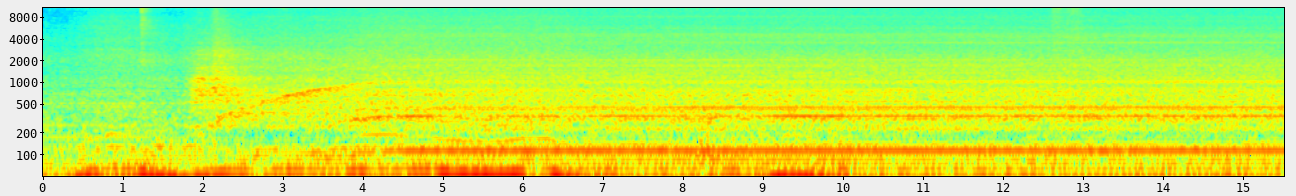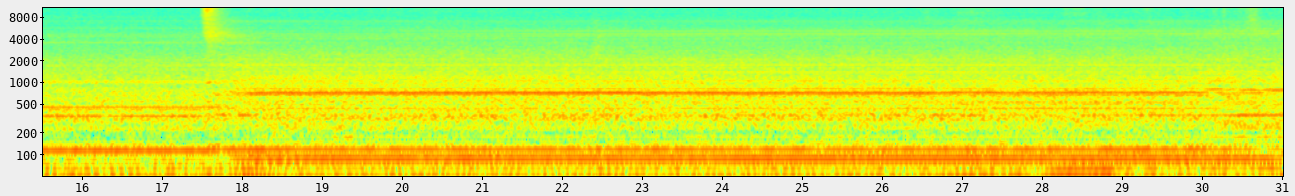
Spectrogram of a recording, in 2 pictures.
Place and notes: España, Moderna, León, Gto., Mexico - Verificación vehicular.
It is a program aimed at controlling polluting emissions by inspecting these emissions directly in vehicles through electronic probes and bands, for subsequent approval or rejection. A center responsible for performing this operation is commonly called Verificentro.
I made this recording on February 1, 2020 at 14:07
I used a Tascam DR-05X with its built-in microphones and a Tascam WS-11 windshield.
Original Recording:
Type: Stereo
Se trata de un programa dirigido al control de las emisiones contaminantes mediante la inspección de dichas emisiones directamente en los vehículos a través de sondas y bandas electrónicas, para su posterior aprobación o rechazo. Un centro encargado de realizar esta operación es comúnmente llamado Verificentro.
Esta grabación la hice el 1 de febrero 2020 a las 14:07
Usé una Tascam DR-05X con sus micrófonos incorporados y un parabrisas Tascam WS-11.
Guanajuato, México, February 2020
